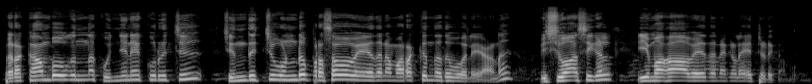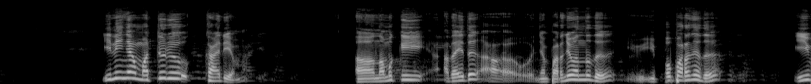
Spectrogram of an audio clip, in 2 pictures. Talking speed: 105 wpm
